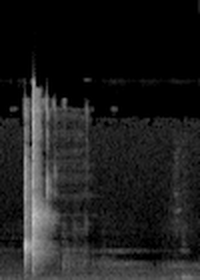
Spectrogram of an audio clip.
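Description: Fingers snapping: two sharp snaps in quick succession about a quarter second in.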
